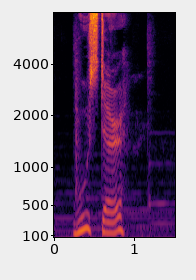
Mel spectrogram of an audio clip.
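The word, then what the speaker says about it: Worcester: Dorchester pronounced as spelled Worchester uh pronounced rooster and GL glue how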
